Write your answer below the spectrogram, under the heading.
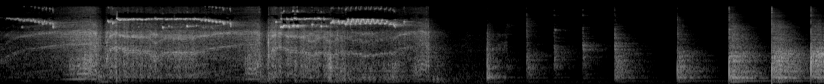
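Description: Cordless drill boring into wood with a high-pitched squeal for about four seconds, then stopping; after it, a series of about eight short, sharp knocks roughly two a second.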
